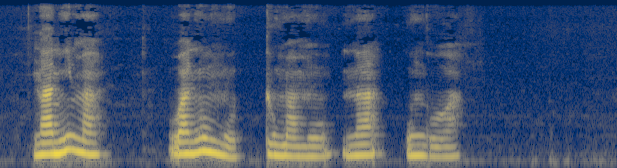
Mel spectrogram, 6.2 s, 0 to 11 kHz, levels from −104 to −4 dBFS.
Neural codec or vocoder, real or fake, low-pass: codec, 16 kHz in and 24 kHz out, 2.2 kbps, FireRedTTS-2 codec; fake; 9.9 kHz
